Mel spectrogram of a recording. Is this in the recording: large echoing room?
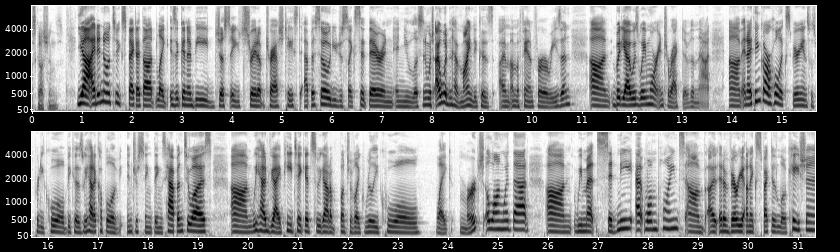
no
